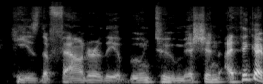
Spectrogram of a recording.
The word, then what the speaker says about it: Ubuntu: He's the founder of the Ubuntu mission. I think I pronounced that right.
